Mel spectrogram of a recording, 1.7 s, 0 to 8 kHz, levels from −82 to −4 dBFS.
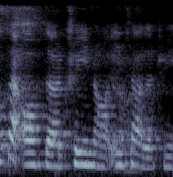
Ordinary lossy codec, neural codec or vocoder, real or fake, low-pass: none; none; real; 7.2 kHz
